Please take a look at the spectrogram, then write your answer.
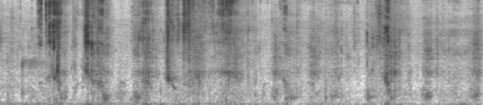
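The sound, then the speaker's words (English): Loud crunching of thick vinegar potato chips being chewed right into a microphone, a rapid series of sharp brittle cracks and grinding bites one after another, with no talking. “Try to chew right into the microphone if you can.”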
